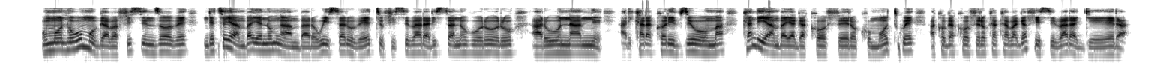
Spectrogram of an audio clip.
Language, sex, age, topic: Rundi, male, 25-35, education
